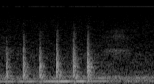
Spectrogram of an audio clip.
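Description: Six evenly spaced knuckle raps on a house door, sharp and moderately close, fading into a quiet room hum with no talk.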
